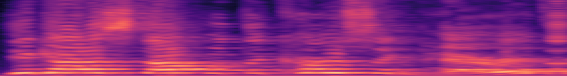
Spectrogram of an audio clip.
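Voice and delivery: high, loud acted scolding; upset owner. Upset man tells his parrot to stop cursing, scolding. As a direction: play an exasperated parrot owner laying down the law. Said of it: "The guy gets upset".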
